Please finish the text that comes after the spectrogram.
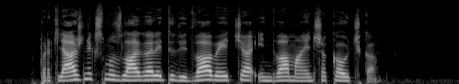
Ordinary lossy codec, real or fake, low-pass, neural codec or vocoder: none; real; none; none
